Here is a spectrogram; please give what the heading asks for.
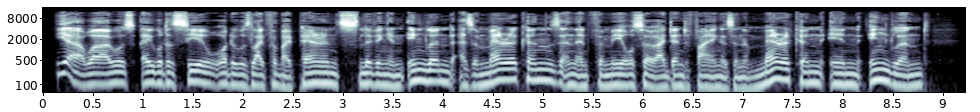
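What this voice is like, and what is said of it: Not entirely American, slightly Sri Lankan accent. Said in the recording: “I don't have an entirely American accent ... A little bit of an accent ... I sound slightly Sri Lankan ... You do. I was noticing that ... I love the accent.”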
